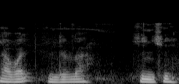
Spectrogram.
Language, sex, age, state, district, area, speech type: Bodo, male, 60+, Assam, Chirang, rural, spontaneous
